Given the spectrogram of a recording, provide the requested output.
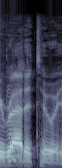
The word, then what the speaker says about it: Ratatouille: So first, how do you pronounce that? We say Ratatouille, yeah.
